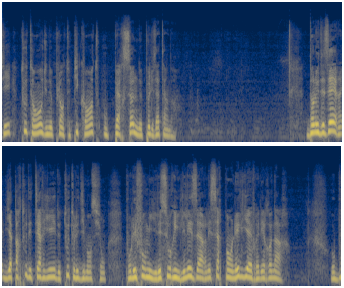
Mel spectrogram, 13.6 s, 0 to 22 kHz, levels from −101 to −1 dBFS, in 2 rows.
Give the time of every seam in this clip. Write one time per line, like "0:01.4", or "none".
none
